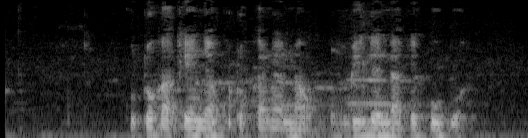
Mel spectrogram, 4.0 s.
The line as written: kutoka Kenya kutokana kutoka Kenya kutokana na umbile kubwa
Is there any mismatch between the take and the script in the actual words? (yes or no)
yes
